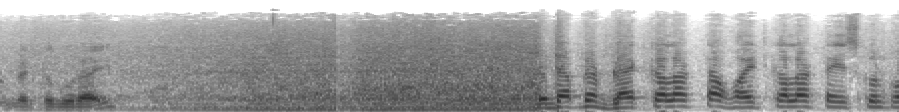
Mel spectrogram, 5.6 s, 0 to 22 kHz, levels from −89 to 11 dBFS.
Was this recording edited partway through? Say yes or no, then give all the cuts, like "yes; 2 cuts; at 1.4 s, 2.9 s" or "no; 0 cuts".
no; 0 cuts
